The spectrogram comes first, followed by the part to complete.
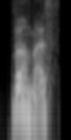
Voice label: "vermouth", Indian

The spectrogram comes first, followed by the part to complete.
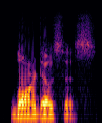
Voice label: "lordosis", American

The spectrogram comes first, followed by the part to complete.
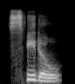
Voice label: "speedo", Indian

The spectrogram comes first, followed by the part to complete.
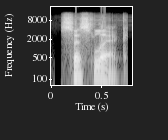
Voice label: "suslik", American

